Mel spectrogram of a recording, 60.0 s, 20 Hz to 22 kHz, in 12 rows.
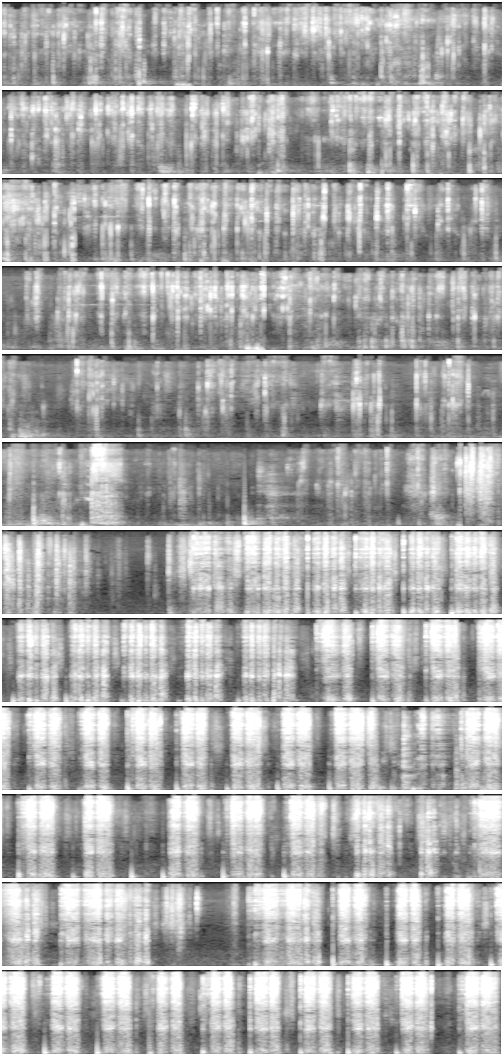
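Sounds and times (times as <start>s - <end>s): rhythmic scraping strokes: 31.9s - 51.6s, 52.5s - 59.9s.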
